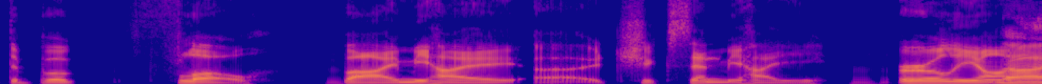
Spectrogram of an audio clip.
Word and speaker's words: Csikszentmihalyi: And I was really lucky to read the book Flow by Mihaly Csikszentmihalyi early on Nice. The pronunciation is pretty I had to practice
